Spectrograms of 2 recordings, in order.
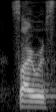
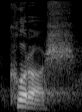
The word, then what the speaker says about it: Kourosh: founds a minute Empire Cyrus the Great kourosh is the Persian pronunciation of Cyrus we say Cyrus because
